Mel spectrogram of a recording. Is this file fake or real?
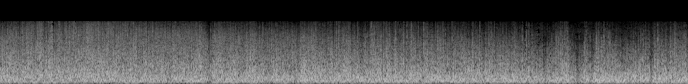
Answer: real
